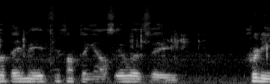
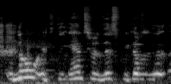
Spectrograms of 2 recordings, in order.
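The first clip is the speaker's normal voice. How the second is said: put-on, high-pitched yelling; 10 semitones higher than usual. Retelling how they answered questions at the screen: retelling own yelling at the screen. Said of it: "I was legit yelling at the screen".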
